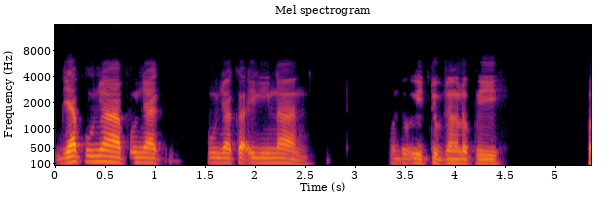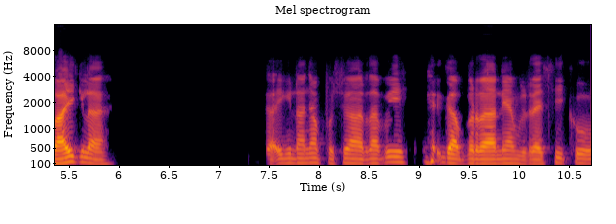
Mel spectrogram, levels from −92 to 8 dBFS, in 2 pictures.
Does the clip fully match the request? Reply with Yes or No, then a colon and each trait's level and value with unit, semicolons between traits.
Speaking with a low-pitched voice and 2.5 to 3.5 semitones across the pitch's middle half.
Yes: low, 115 Hz; average, 2.8 semitones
